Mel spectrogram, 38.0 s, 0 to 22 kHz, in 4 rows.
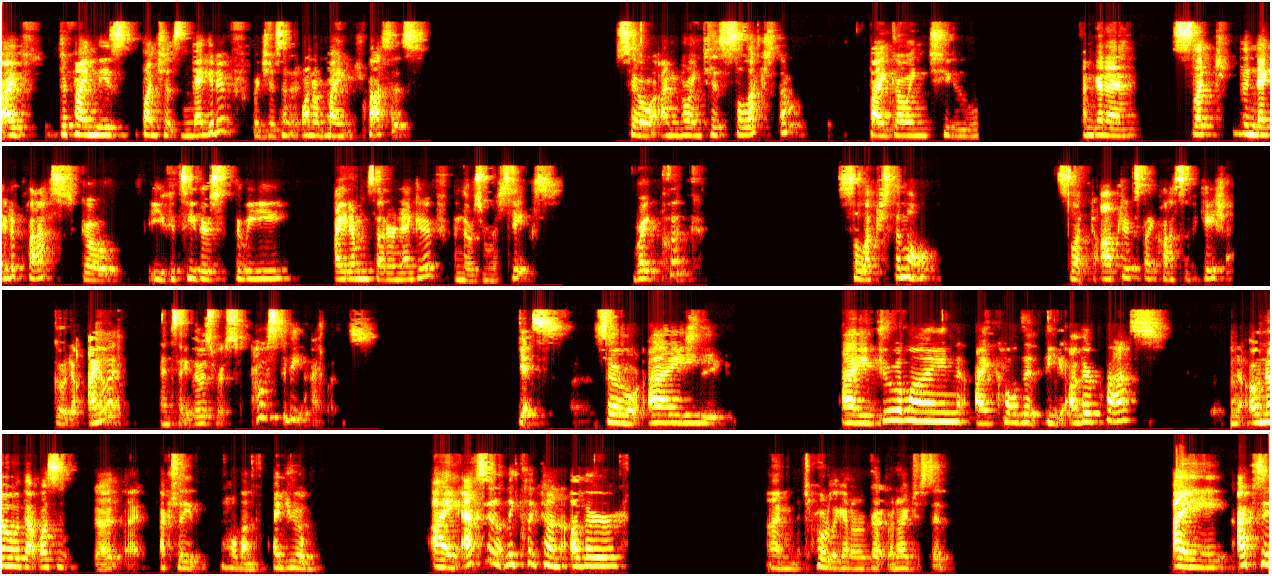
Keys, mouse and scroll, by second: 4.6 click, 5.4 click, 6.3 click, 14.0 right click, 15.3 click, 19.0-20.5 drag, 21.7-23.1 scroll down 1, 22.3 click, 23.1-24.4 scroll down 1, 23.5-23.9 drag, 24.3 v, 24.5 click, 26.0 click, 26.7 click, 27.2 click, 27.3 click, 29.8 v, 30.1 click, 31.8 v, 32.0 click, 32.9 click, 33.6 click, 35.7 click, 35.9 click, 36.9 BackSpace.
